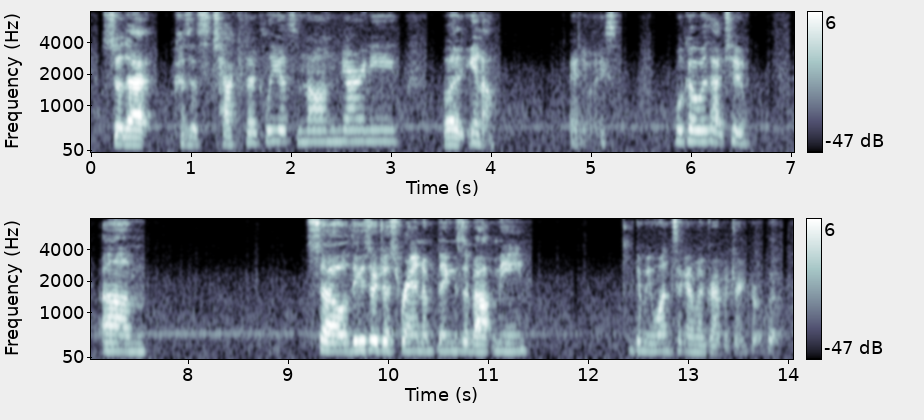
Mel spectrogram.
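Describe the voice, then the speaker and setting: A woman hosting a crochet channel talks casually to her camera at home, wandering from point to point with plenty of ums. Her voice has a gravelly edge. A faint hiss of noise sits behind her. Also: lowish voice. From United States. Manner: chatty, rambling, with frequent ums and little laughs.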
